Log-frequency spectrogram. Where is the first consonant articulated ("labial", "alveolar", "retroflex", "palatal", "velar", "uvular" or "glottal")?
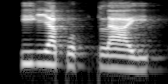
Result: palatal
